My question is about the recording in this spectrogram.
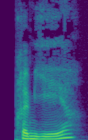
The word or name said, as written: premiere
